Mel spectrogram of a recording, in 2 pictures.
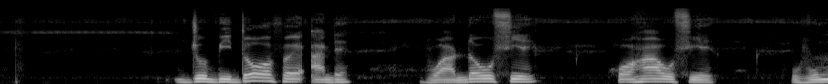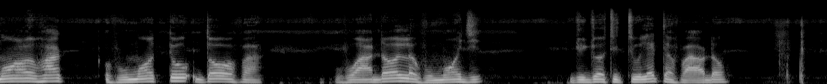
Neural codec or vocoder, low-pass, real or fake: autoencoder, 48 kHz, 32 numbers a frame, DAC-VAE, trained on Japanese speech; 14.4 kHz; fake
